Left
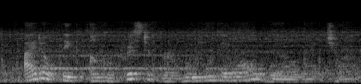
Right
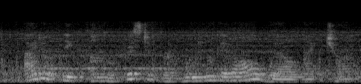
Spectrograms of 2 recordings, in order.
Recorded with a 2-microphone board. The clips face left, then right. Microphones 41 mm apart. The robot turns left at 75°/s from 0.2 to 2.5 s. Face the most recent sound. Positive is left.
turn(degrees=-50)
